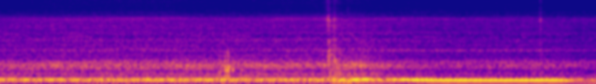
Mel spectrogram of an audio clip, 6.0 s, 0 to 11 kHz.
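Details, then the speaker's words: 1970 Chevrolet C10 V8 at low idle after setting ignition timing, blipped briefly: smooth, even idle with no front tap or slap from the worn timing chain and gear; timing probably within a few degrees. Normal idle. "there it is low idle tap is already gone the timing is probably within just a few degrees"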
